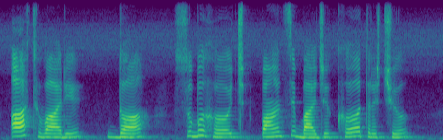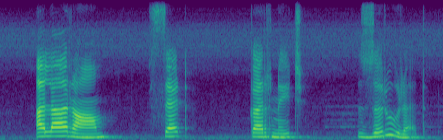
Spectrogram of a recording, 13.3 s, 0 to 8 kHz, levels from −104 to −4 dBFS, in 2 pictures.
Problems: constant background noise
